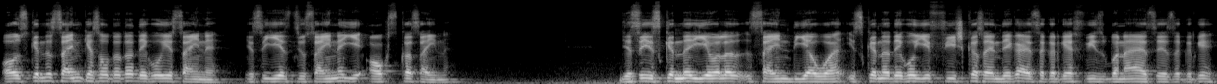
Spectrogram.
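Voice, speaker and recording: A man's voice: mid-range voice, little pitch movement, fairly bright tone. Man teaching a history lesson. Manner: explains step by step, asking and answering his own questions, often adding "ठीक है"; reads English textbook lines slowly, then explains them in Hindi. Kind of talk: exam prep history lecture.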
